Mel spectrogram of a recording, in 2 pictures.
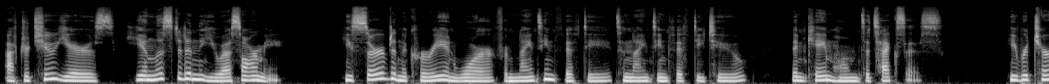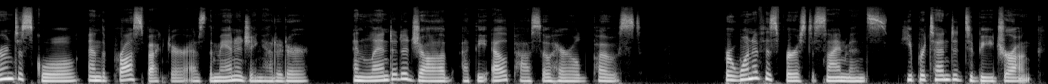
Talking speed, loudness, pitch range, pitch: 160 wpm, -13 LUFS, 160-205 Hz, 170 Hz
